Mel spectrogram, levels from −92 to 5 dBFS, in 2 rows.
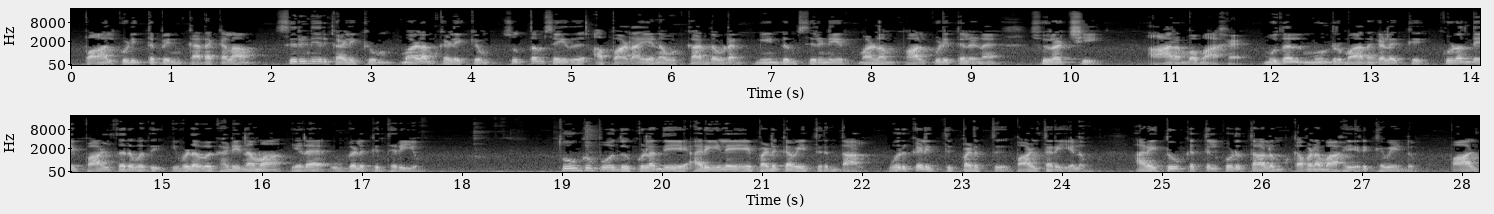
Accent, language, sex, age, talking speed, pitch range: native, Tamil, male, 30-49, 100 wpm, 100-120 Hz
